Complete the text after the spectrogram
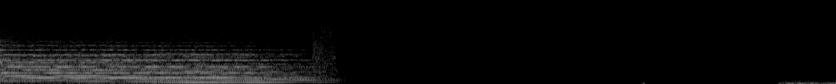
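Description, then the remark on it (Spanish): A single deep, resonant bell toll marking midnight rings out loudly with a rich humming overtone, sustains for about three seconds, then cuts off abruptly into near silence with a couple of faint noises. “Y sabéis que el reflejo del sonido de la campana marca la llegada de la medianoche.”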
